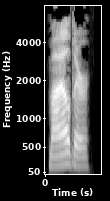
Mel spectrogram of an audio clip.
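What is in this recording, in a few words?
"milder", British English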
